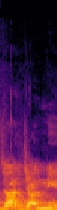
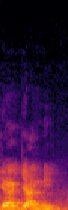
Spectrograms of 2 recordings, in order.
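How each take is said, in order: First: The letter begins with a j sound. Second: The letter begins with a g sound. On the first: The speaker calls it right. "इसका सही उच्चारण ज ज्ञानी है" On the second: The speaker calls it wrong. "ना कि ग ज्ञानी"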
